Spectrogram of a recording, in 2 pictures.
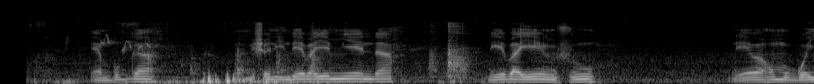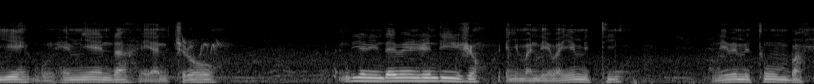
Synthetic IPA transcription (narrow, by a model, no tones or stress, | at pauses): embuɡa | emiʃo̞niːnde̞ːβaje̞mje̞ːnda | neːβaje̞ːɲʒu | ndeːβahomuɡo̞je̞ɡuɾuɦe̞mje̞ːndaḛja̰niciɾoho̞ | ndiːʒo̞niːndeβe̞ːɲʒuendiːʒo̞e̞̰ɲumande̞ːβaje̞miti | ne̞ːβeːmituːmba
